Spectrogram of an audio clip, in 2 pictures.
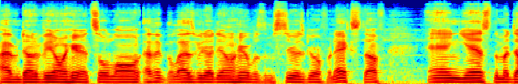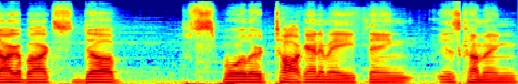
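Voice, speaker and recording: A man with an American accent, fairly quick and flat in a monotone, with music in the background. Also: medium pitch for a man. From US South. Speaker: anime YouTuber. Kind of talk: casual chat. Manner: casual, stumbling with repeated words.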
